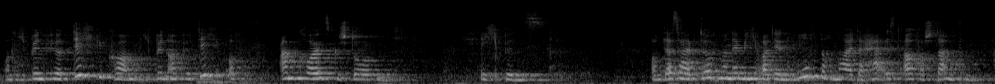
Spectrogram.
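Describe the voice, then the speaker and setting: A doubting apostle Thomas recounts his story, played by a woman in a lively first-person sermon, turning now and then to the people in the pews. The voice sits high and carries through a very echoey church hall with a long reverb. A faint hum of room noise lies underneath. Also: moderate pace, lightly acted. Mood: earnest storytelling. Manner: lively storytelling, addresses the congregation directly. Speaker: preacher in a church service. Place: large church.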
